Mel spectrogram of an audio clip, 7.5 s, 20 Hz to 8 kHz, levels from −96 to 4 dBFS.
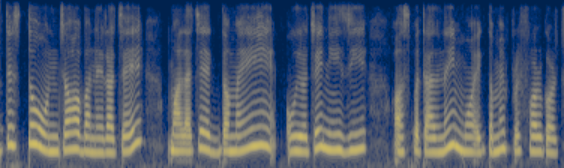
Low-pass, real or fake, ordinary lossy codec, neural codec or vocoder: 7.2 kHz; fake; Opus, 32 kbps; codec, 16 kHz, 4.8 kbps, FACodec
